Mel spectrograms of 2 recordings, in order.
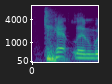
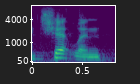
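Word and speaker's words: Ketlen: Up next, we had Ketlin, which is actually Chetlin. So it's K-E-T-L-E-N, but it's Chetlin Vieira.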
